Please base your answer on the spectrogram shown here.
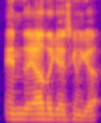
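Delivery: ordinary talk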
